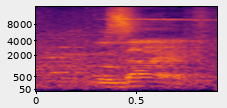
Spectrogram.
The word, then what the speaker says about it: cuisine: When you look at the word C-U-I-S-I-N-E, the pronunciation may be difficult because some people may call it cuisine, but then the right pronunciation is cuisine.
